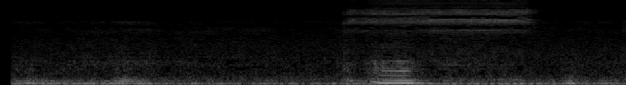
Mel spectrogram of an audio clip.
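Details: Pug snoring in sleep: quiet snuffling breaths with one louder, rattling snore on inhalation.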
